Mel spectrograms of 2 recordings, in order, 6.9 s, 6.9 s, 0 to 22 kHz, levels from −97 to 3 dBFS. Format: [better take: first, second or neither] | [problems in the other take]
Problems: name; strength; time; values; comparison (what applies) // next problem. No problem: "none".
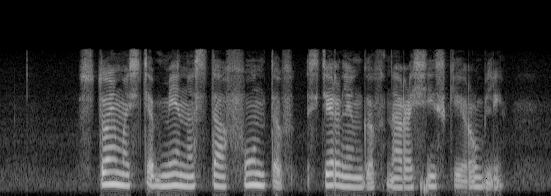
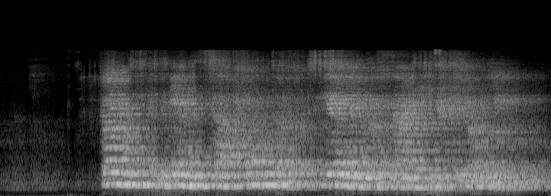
first | noise reduction (neural separator model SepFormer DNS4)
